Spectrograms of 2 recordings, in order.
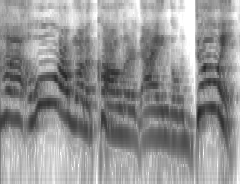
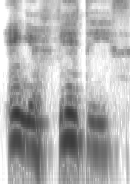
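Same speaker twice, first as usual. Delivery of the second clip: whisper; 8 semitones lower, 9 dB quieter, slower than usual. Real, not acted. Mocking aside, whispered.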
